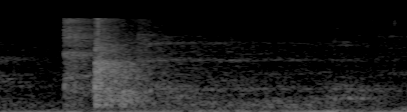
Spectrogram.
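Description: Near silence: quiet room tone with a faint click and a short soft hiss about half a second in.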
